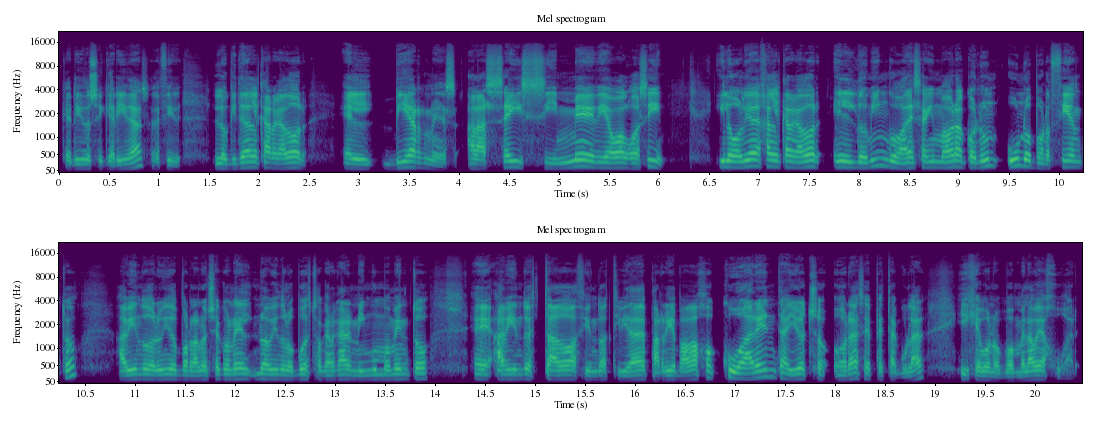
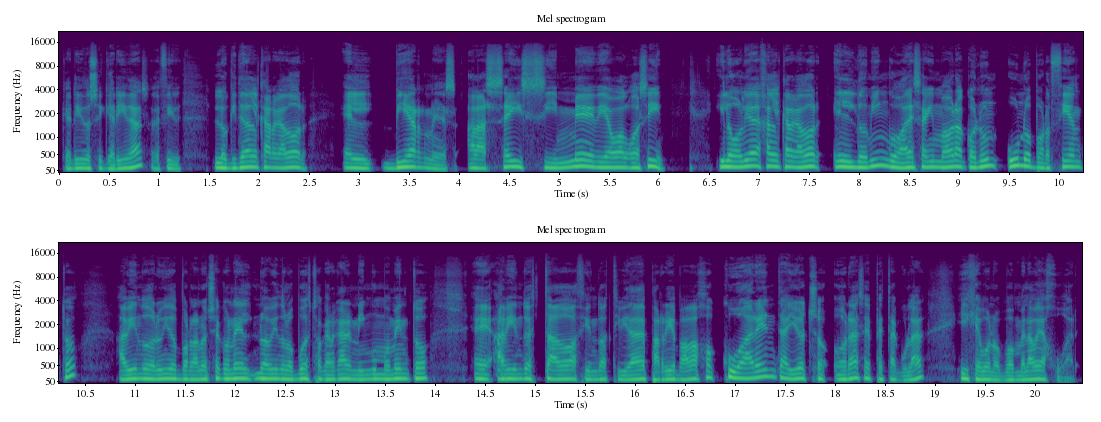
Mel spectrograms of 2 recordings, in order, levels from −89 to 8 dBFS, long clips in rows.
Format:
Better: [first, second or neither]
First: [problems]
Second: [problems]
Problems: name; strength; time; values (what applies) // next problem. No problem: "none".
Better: second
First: thin; very; fading below 300 Hz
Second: none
